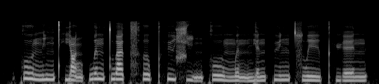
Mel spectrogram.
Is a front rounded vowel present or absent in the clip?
present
